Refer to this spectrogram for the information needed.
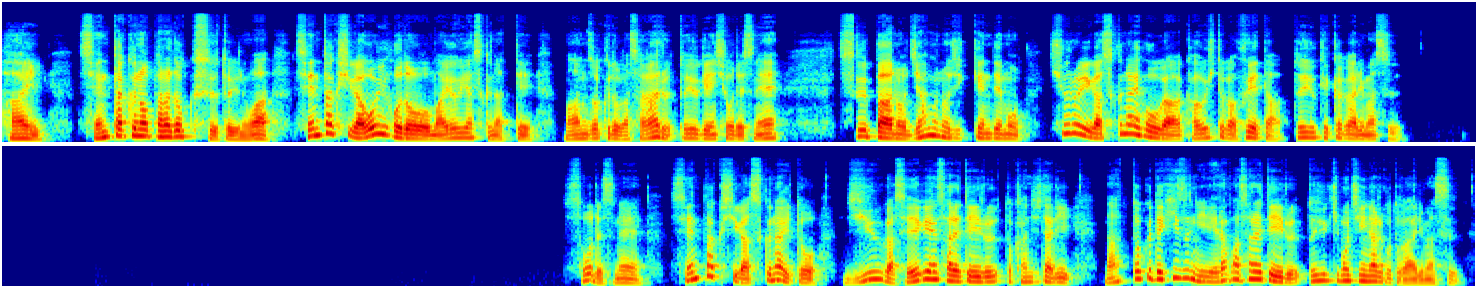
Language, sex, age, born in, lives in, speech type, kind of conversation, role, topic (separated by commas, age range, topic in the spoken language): Japanese, male, 55-59, Japan, Japan, read, expert-assistant, expert, 『選択のパラドックス』とは何ですか？選択肢が多いと本当に幸せになれるのでしょうか？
